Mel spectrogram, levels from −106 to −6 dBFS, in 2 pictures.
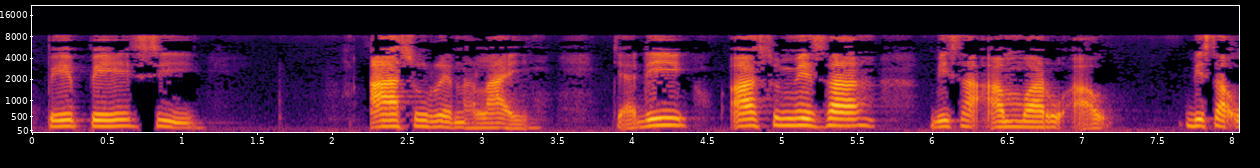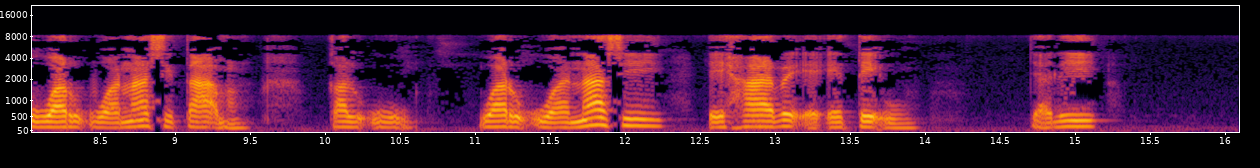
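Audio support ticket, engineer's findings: Speech, whole clip: treble gone above 8.4 kHz, watery swirl on sibilants. Likely MP3 compression at a low bitrate near 32 kbps. Flickering weak bands, unlike a clean low-pass filter.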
